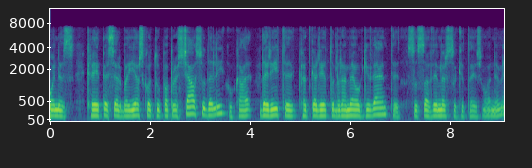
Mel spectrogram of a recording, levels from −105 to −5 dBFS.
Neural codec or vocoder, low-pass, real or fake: codec, 16 kHz, 8 kbps, FunCodec, trained on LibriTTS, 25 frames a second; 7.2 kHz; fake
